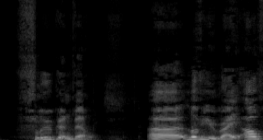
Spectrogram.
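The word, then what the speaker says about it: Pflugerville: I was in Dallas in a place called Fluganville. Is that how you It's spelled with a P, but it's pronounced Fluganville.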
